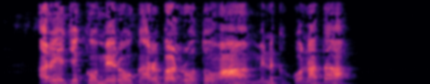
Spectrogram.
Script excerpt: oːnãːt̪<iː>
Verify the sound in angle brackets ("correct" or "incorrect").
incorrect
